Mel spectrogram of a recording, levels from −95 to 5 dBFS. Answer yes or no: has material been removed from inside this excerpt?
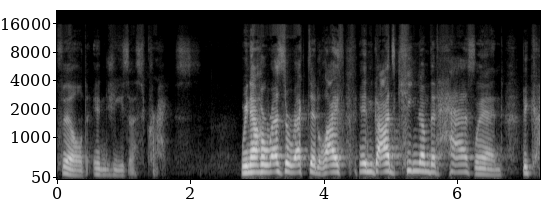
yes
